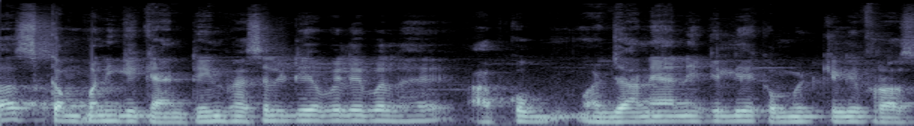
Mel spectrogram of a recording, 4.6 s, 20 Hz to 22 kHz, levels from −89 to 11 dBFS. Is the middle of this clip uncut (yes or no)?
yes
